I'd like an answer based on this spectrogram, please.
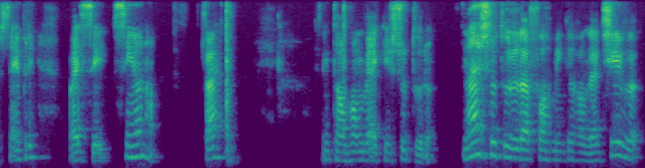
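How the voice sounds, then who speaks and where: A woman's voice: low voice, fairly bright tone. A woman teacher with a Brazilian Portuguese accent explaining an English grammar lesson in a casual way, often checking that her students follow. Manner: checks understanding with frequent tag questions.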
